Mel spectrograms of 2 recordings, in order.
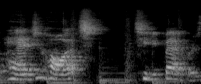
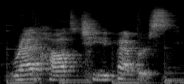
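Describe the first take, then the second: First: It is said with Brazilian Portuguese sounds. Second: Retroflex R and breathy H, English-style. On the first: The speaker calls it wrong. "a gente fala no Brasil" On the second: The speaker calls it right. "Primeiro com um R retroflexo e segundo com um aspirado"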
